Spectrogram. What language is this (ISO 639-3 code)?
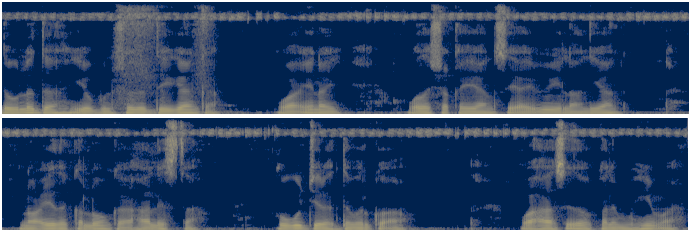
som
